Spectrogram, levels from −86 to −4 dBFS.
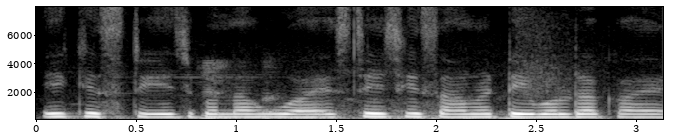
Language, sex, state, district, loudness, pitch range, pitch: Hindi, female, Himachal Pradesh, Shimla, -15 LUFS, 235-250 Hz, 235 Hz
